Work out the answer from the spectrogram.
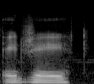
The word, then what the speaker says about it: AJWAGER: My username on there is AJWAGER. It's pronounced Ajwager.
